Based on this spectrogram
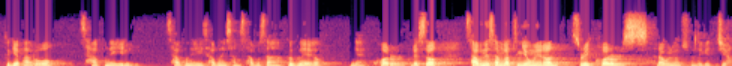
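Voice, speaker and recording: A male high school English teacher giving a recorded online lesson, explaining step by step and answering his own questions. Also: expressive, moderate pace, darkish tone, big-room sound. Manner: mixes English readings into Korean explanation.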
